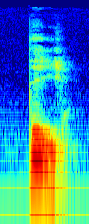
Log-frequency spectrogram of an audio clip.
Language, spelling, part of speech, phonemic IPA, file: Dutch, poll, noun, /pɔl/, Nl-poll.ogg
- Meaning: inflection of pollen: 1. first-person singular present indicative 2. second-person singular present indicative 3. imperative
